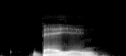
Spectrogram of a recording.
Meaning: together
- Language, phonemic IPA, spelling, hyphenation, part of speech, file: Dutch, /bɛi̯ˈeːn/, bijeen, bij‧een, adverb, Nl-bijeen.ogg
